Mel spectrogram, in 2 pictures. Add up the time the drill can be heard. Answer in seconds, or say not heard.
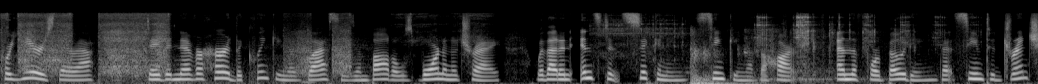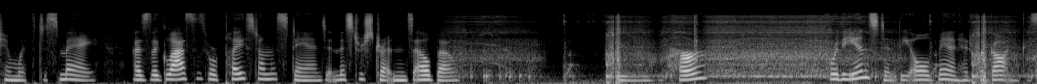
6 s.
